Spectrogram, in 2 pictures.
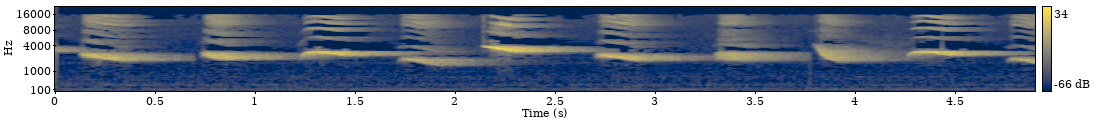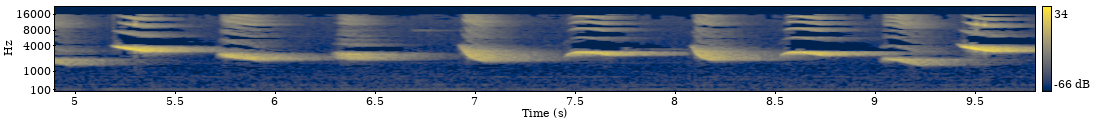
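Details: Live recording of a green-winged saltator's repetidor mateiro song for training young birds: a steady run of about seventeen rich, downslurred whistles over ten seconds, varied in pitch, with only a quiet low hum behind.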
